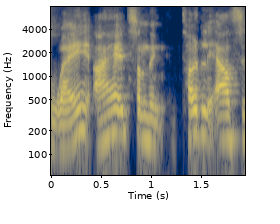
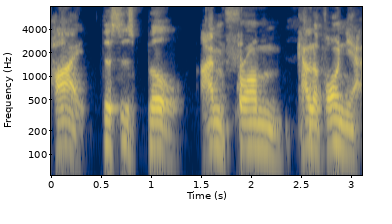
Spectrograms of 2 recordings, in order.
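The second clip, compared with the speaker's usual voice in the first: slow, low fake American accent, South African-tinged; 4 semitones lower than usual. Showing listeners a sample voice message, in a south african take on an american accent. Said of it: "With Not with that accent, though".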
